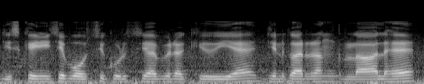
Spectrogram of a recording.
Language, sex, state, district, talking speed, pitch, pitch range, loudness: Hindi, male, Uttar Pradesh, Shamli, 185 wpm, 125 Hz, 125-130 Hz, -17 LUFS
